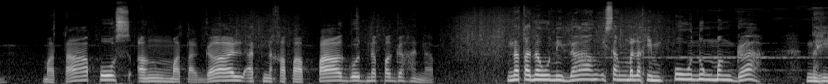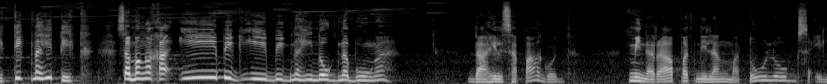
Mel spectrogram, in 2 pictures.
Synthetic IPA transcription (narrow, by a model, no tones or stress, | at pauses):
mɐ̰t̪aːpo̞sɐŋmɐt̪ɐɡalɐt̪̚nɐkɐpapaːɡo̞d̪̚nɐpɐɡhɐɦɐna̰p̚nɐt̪ɐnɐwnɪlaʔɐŋɪsaŋmɐlɐkɪmpuːno̞ŋmɐŋɡanɐɦɪt̪ɪk̚nɐhɪt̪ɪksɐmɐŋakɐʔibɪɡʔiːbɪɡ̚nɐɦɪno̞ɡ̚nɐbuːŋɐ | d̪aːɦɪlsɐpaːɡo̞d̪̚ | mɪnɐɾaːpɐt̪̚nɪlaŋmɐ̰t̪uːlo̞ɡ̚sɐʔɪl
